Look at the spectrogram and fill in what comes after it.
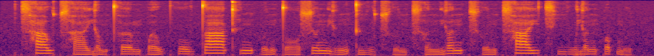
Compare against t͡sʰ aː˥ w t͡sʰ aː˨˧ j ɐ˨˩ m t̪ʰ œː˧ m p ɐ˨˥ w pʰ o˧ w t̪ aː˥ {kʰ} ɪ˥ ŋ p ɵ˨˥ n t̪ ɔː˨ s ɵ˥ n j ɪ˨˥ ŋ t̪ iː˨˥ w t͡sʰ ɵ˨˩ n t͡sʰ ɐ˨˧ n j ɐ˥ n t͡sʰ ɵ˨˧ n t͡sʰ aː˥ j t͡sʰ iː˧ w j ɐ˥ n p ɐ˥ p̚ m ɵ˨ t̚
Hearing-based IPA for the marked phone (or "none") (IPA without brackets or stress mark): kʰ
